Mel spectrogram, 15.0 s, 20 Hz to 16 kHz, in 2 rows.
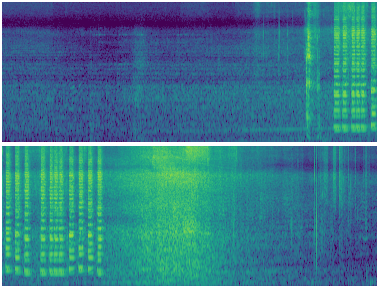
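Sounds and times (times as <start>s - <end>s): bus passing by: 0.0s - 15.0s
bus musical horn: 6.0s - 11.8s.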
